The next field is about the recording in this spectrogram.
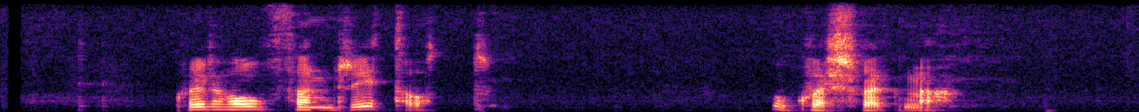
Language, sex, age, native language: Icelandic, male, 40-49, Icelandic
